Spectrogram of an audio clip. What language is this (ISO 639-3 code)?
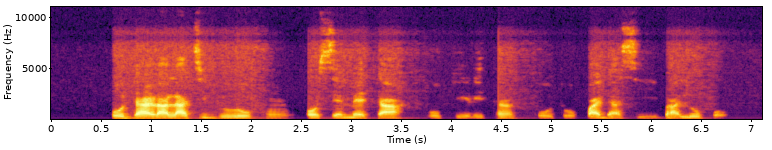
yor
